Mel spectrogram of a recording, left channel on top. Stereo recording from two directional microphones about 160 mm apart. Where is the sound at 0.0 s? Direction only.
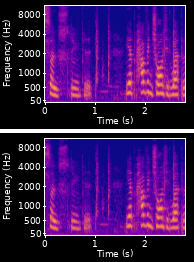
45° left (ahead or behind).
